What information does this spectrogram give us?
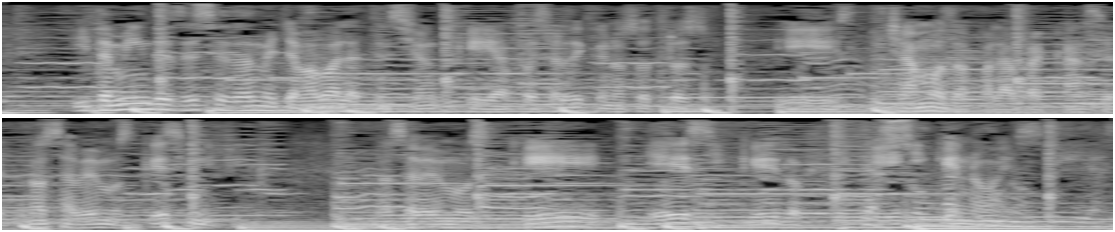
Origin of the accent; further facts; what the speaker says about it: Quito, Pichincha, Ecuador; yo nací en Quito el 29 de noviembre. Siempre he vivido en Quito.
